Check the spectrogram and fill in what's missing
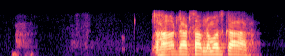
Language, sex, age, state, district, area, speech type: Hindi, male, 30-45, Uttar Pradesh, Chandauli, urban, conversation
